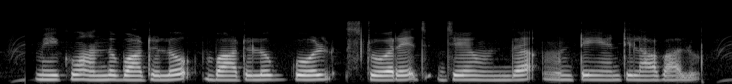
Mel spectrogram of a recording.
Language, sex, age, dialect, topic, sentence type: Telugu, female, 18-24, Southern, agriculture, question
